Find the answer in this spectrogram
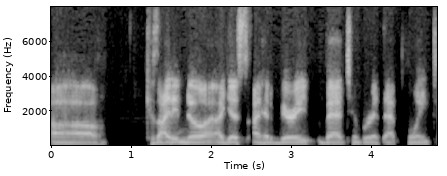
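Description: This man has a very deep, low pitch and an American accent. His intonation is monotone and flat. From Detroit, Michigan. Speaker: motivational speaker and entrepreneur. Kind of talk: interview, life story.

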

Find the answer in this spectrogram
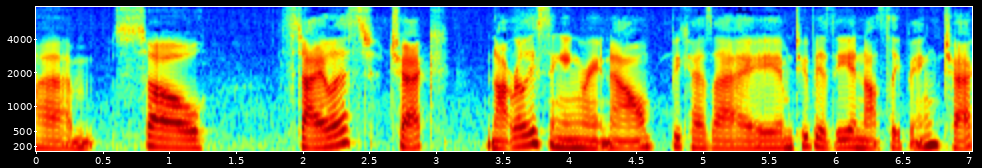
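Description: Woman with an American accent, bright, sharp tone and ordinary pitch variation at a fairly slow pace, in a very clean recording with a silent background. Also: fairly low pitch for a woman. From US Pacific Northwest, Seattle. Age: 30s. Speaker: hairstylist and nonprofit founder. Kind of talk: casual interview chat. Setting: podcast recording.

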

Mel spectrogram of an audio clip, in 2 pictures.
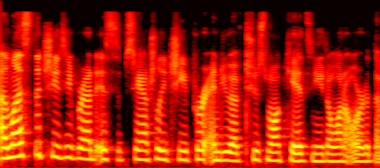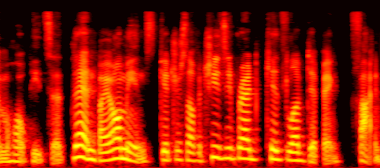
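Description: Over a quiet background, a medium-pitched woman speaks very fast with hardly any pauses and ordinary pitch variation, her sound dry and close with no echo. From US desert region. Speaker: podcast co-host. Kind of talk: casual chat.

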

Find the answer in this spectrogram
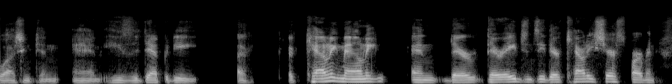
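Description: A man with a normal speaking voice talks at a moderate pace, his pitch fairly low with ordinary variation, against a quiet background. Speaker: podcast host. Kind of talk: casual chat. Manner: casual, profane.

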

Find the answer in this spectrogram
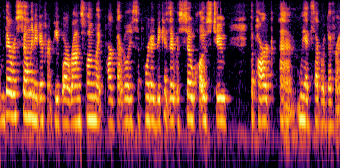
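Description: With a normal speaking voice, a woman talks fairly quickly at a medium pitch with ordinary pitch variation. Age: 30s. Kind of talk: interview.

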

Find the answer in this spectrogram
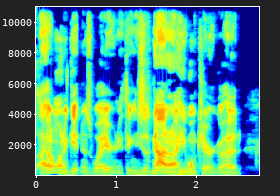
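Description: A man with a Chicago accent talks with lively intonation on a very clean recording with a silent background. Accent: leveled-out Chicago American. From Chicago, US. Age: 30s. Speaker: podcast host and touring guitar tech. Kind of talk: casual interview chat. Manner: casual, chatty.

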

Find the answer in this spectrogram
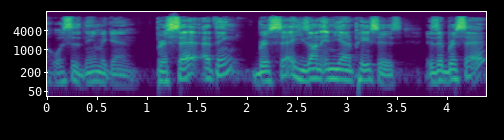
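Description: Very wide pitch swings mark this man's speech. He leaves hardly any pauses. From Canada, Toronto area (Ajax), Jamaican heritage. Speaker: reality TV contestant. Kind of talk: casual chat. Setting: studio.

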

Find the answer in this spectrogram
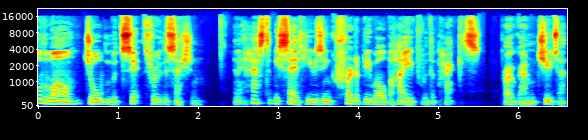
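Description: This man has an unremarkable speaking voice with a fairly low pitch. He talks at a fairly quick pace with lively intonation. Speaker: narrator and host. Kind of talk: audiobook-style reading aloud of a book chapter.

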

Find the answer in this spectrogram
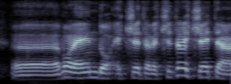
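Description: This man's voice is fairly high and his pace is very fast. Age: 40s. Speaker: comics writer and novelist. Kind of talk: casual chat.

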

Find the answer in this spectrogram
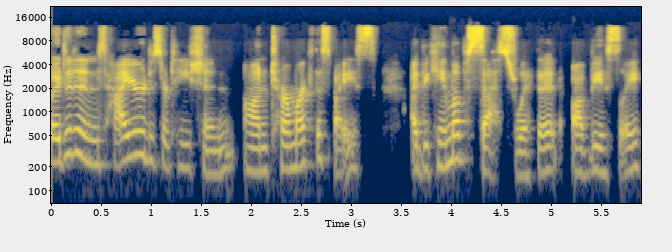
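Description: Against a quiet background, a woman with a medium-pitched voice speaks at a moderate pace and lively intonation. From Houston, Texas, US, Indian immigrant family. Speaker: Ayurvedic practitioner. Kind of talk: interview.

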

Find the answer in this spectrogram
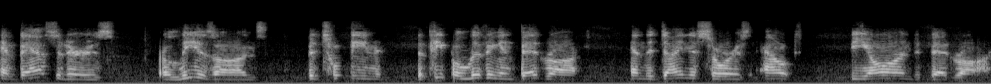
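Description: There is noticeable background noise behind this man. He has an American accent and a fairly high pitch. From US West Coast, San Diego. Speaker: cartoonist. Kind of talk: casual interview. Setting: phone call.

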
